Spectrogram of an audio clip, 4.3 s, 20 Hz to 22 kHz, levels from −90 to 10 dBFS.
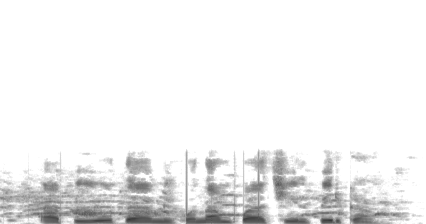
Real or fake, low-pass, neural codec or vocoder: real; 7.2 kHz; none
